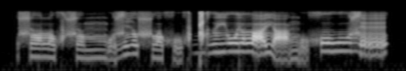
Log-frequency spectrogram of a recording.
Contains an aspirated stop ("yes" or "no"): no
